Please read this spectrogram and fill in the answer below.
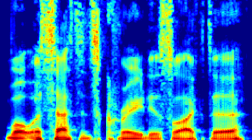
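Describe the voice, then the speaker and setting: A man's voice: very deep voice, moderate pace, darkish tone, no echo, studio quality. A man co-hosting a podcast, chatting easily about movies with some hesitant restarts. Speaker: podcast co-host. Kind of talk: casual movie review chat.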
